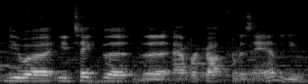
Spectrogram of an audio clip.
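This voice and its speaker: A man narrating a tabletop game as game master in a halting, conversational way. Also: fairly high pitch, soft background music. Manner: halting, conversational, piecing descriptions together.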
